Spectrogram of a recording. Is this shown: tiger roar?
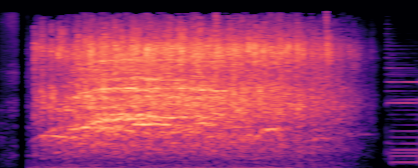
no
